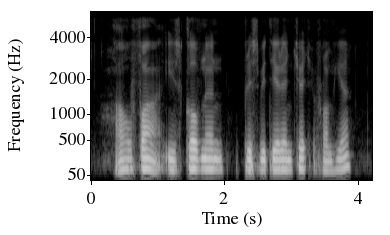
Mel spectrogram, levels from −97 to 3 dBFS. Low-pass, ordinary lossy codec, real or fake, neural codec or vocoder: 5.4 kHz; none; real; none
